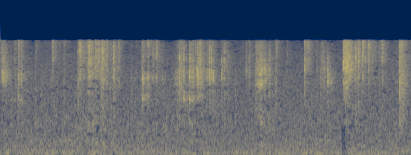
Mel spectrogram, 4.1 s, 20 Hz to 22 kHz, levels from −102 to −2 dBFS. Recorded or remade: recorded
